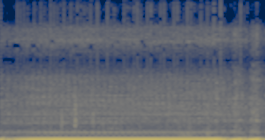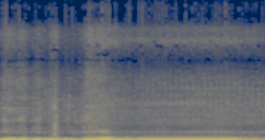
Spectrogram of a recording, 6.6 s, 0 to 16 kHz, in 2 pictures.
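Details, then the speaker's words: 1977 Daihatsu F10 with a 1990s 3K engine swap, a junk carb and a junk fuel pump: steady idle drone that sags and stumbles and barely catches. It stays rough and keeps dying even as it runs longer; cause not yet found. "I was hoping it' get better the longer it run, but it really isn't. It's still being real daughtery and dying."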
